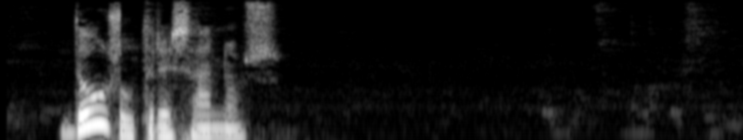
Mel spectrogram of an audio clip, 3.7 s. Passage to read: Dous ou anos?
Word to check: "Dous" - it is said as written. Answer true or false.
true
